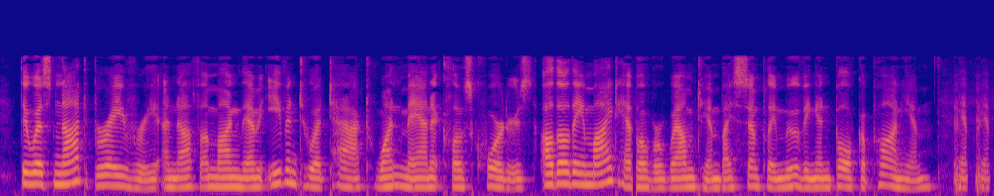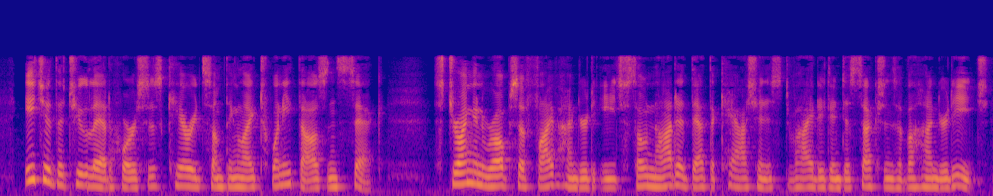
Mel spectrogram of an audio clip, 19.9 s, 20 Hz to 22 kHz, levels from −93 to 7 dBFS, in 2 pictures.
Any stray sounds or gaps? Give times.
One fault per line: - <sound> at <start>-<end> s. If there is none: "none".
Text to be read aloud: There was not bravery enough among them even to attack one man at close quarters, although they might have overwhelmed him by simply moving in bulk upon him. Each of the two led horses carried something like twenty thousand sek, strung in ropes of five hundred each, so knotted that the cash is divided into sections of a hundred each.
- dropout at 6.3-6.4 s
- laugh at 9.5-9.9 s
